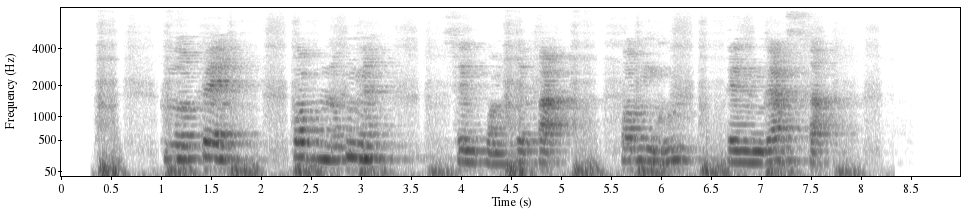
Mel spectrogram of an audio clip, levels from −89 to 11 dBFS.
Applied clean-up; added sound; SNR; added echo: none; Breathing; 7 dB; reverberation time 0.6 s.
